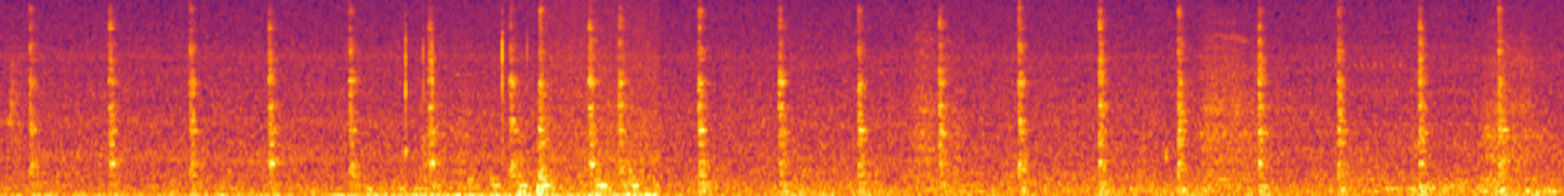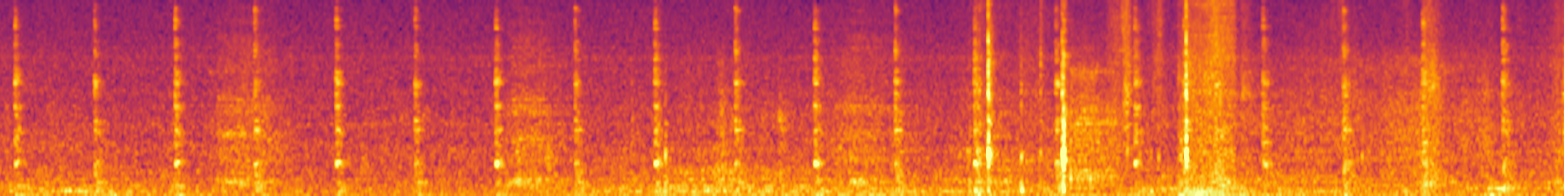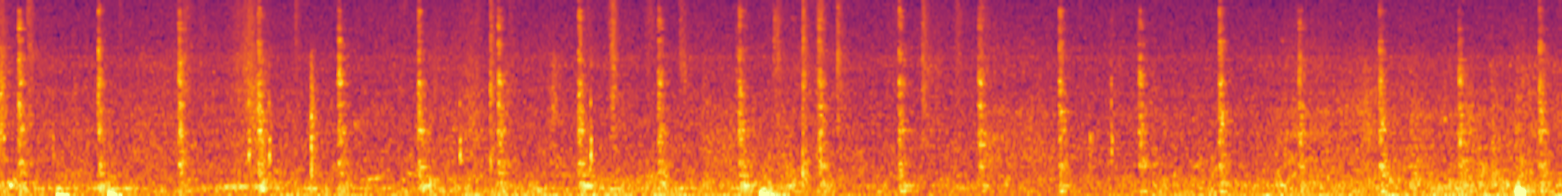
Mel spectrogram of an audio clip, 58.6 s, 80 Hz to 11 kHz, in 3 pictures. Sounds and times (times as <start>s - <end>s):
Tick-tock: 0.2s - 0.6s, 1.3s - 1.7s, 2.3s - 3.7s, 4.3s - 5.6s, 6.2s - 9.0s, 9.7s - 10.0s, 10.6s - 15.1s, 15.8s - 31.0s, 31.7s - 33.0s, 38.2s - 58.6s.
